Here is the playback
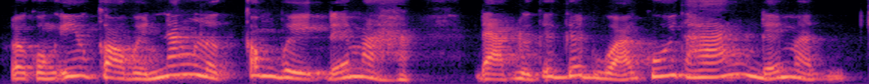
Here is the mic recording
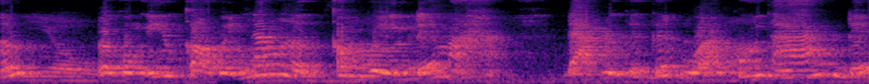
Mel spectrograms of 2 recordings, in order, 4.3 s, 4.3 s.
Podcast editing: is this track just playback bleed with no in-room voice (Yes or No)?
No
